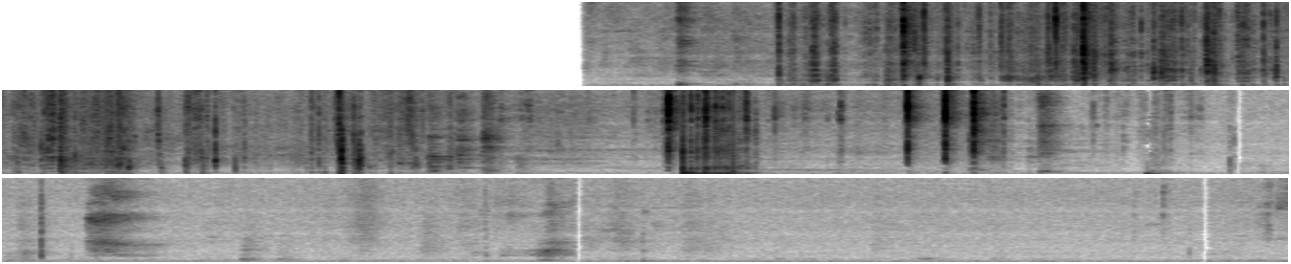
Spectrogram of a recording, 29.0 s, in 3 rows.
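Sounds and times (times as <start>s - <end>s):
plastic blister pack crinkling: 5.8s - 17.2s.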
